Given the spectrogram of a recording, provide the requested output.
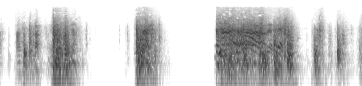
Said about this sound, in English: Open the door. It's locked. Then break it down.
